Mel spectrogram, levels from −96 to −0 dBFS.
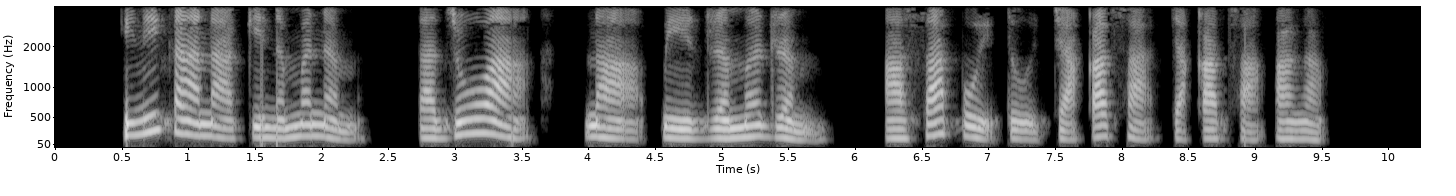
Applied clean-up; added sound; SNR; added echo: none; none; none; none.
